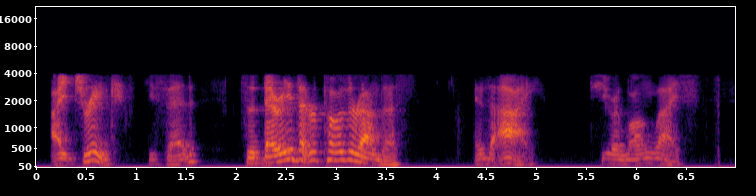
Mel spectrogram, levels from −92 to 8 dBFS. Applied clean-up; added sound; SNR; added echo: none; none; none; none.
